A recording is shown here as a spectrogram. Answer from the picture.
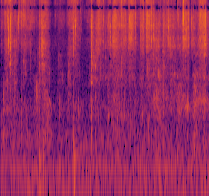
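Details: Golden Retriever gnawing on corn, its first ever, and enjoying it. Crisp, irregular crunches and bites sound through an indoor room, with a couple of louder snaps near the middle.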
